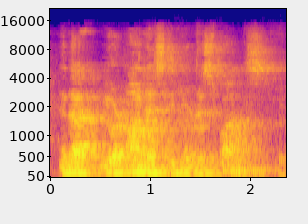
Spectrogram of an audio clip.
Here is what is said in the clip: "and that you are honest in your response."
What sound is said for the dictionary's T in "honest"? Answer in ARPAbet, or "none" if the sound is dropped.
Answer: T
